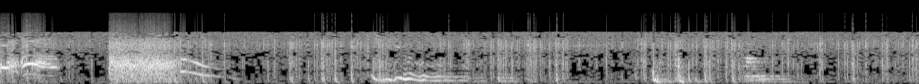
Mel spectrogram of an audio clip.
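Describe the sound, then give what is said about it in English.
A single loud gunshot cracks out early, a short burst of noise, followed by crackling static and brief wavering vocal cries that rise and fall. “Put down that gun!”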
